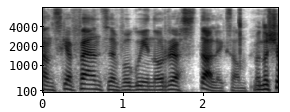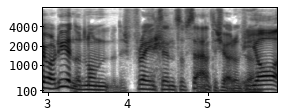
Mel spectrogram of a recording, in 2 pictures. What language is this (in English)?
Swedish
